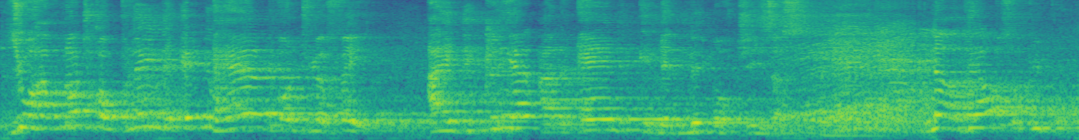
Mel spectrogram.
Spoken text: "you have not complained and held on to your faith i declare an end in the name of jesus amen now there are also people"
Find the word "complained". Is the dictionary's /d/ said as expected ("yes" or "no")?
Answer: yes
